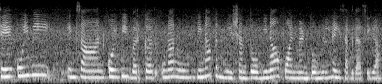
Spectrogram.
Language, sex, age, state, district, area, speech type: Punjabi, female, 18-30, Punjab, Mohali, rural, spontaneous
